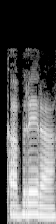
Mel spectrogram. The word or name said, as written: Cabrera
